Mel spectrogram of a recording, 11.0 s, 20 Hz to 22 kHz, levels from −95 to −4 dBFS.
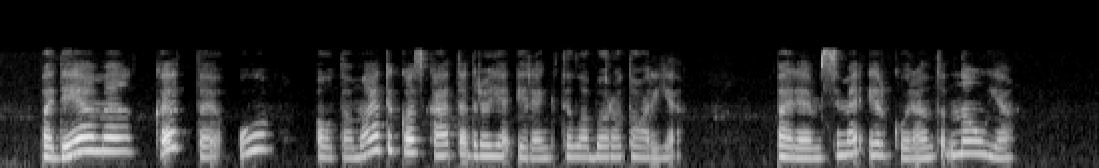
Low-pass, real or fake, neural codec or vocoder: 7.2 kHz; real; none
